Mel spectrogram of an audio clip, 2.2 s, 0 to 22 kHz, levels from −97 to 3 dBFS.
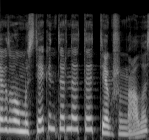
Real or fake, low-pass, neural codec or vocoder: real; 14.4 kHz; none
